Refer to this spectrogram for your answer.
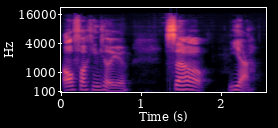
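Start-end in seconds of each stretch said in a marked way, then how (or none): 0.0-0.8 mock evil, menacing, threatening voice. Retelling how they react when a bit goes too far: acting evil, threatening. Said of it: "I start being, like, evil".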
